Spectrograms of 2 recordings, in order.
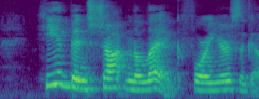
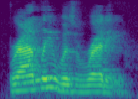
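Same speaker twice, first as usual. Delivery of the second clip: plain reading voice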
